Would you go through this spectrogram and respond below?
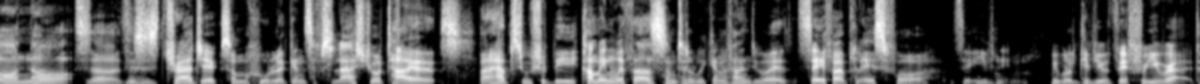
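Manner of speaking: put-on mixed German-Indian accent. The blonde-haired agent character speaks in a stereotypical mixed foreign accent. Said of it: "I love his accent".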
